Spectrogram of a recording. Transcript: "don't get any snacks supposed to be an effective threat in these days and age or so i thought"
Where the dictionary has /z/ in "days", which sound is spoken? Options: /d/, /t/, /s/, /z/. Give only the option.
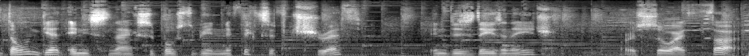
/z/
